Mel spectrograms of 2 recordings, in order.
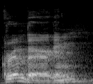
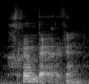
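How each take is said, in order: First: It is said with an English accent. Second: It is said with a Flemish accent. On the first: "that's the English pronunciation" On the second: "for the Vlaams pronunciation"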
